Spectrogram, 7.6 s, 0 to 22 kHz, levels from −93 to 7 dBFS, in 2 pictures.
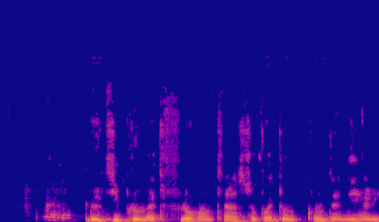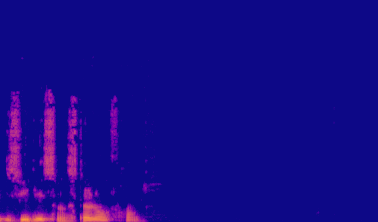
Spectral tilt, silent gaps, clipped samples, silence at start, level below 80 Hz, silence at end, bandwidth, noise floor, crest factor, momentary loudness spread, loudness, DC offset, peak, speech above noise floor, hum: -6.5 dB/octave; none; under 0.1%; 0.45 s; -74 dBFS; 2.4 s; 13.5 kHz; -88 dBFS; 20 dB; 17 LU; -26 LUFS; under 0.1%; -8 dBFS; 63 dB; none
